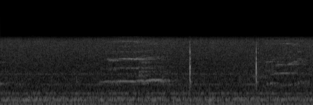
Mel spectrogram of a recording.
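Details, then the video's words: Domestic cat Baggins calling in the dark once the lights go out: one sustained, slowly rising meow, then two sharp clicks and a softer trailing cry, with low background hum throughout. "Cat Singing Opera"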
